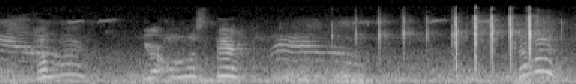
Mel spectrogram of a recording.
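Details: Tabby female cat climbing down from a tree branch during a rescue, giving several rising-falling meows, with a woman's voice coaxing her on throughout and a few sharp clicks near the end.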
